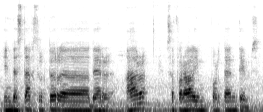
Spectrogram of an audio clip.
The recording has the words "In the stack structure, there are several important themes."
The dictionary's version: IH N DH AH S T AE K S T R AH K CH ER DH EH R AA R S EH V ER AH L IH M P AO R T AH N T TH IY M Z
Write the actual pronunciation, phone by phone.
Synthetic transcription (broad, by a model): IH N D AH S T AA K S T R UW K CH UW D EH R AA R S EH F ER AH L IH M P AO R T AH N T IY M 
